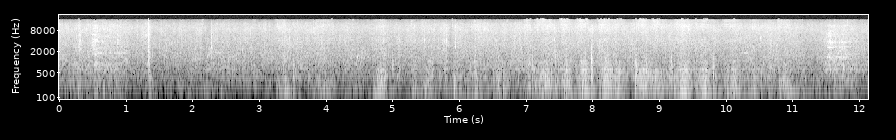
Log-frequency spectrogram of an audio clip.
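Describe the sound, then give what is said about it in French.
Strong wind blows at sea around a sailing fishing boat in stormy weather, a steady, rough roar of buffeting gusts that swells in places, with no voices. “Ça souffle trop fort.”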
